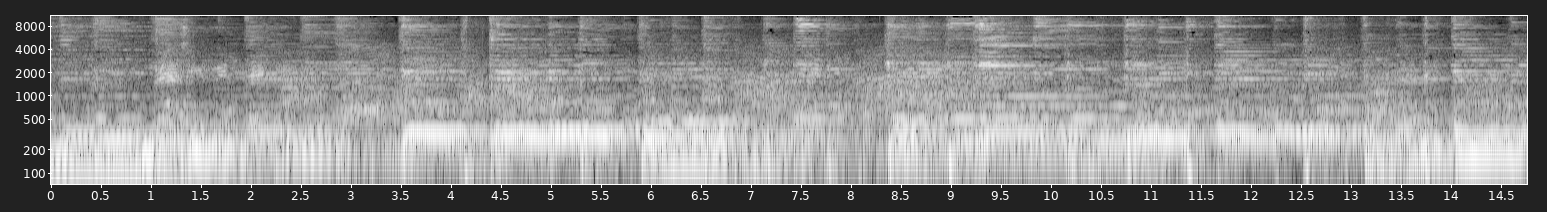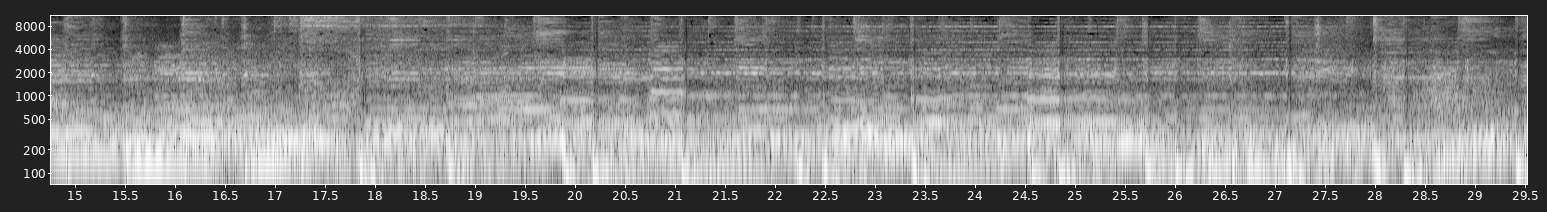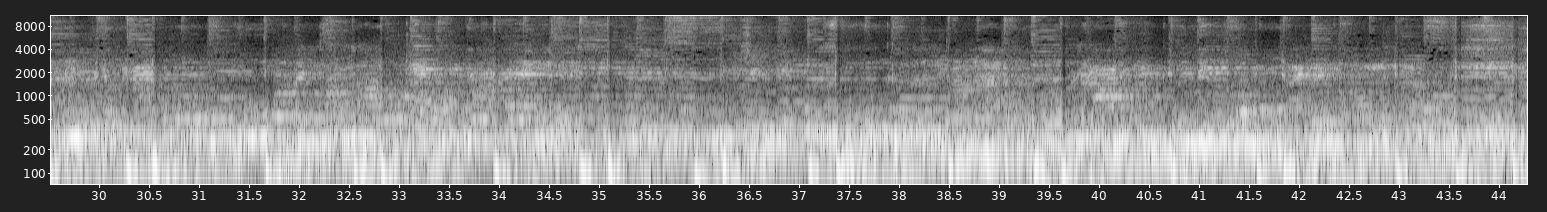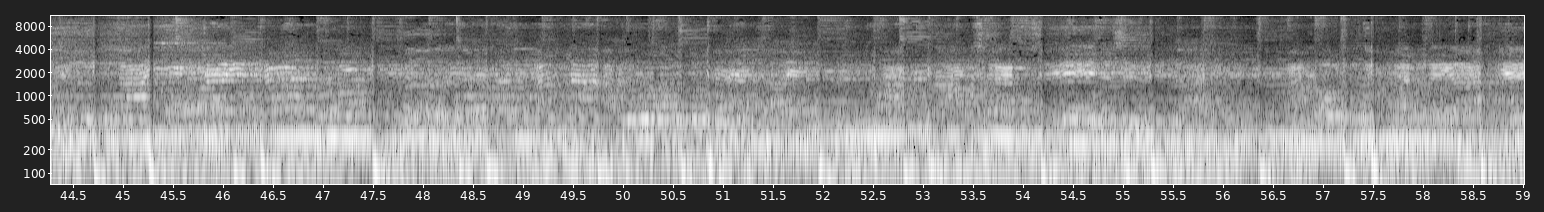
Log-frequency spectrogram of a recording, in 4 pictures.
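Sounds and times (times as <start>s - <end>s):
acoustic guitar: 0.0s - 59.0s
heavy bass: 0.0s - 59.0s
keyboards: 0.0s - 59.0s
man singing: 0.0s - 59.0s.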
